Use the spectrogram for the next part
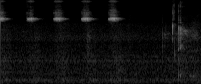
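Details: Two-spotted cricket, a newly emerged adult, giving five evenly spaced high, shrill chirps about half a second apart. A short rustling noise follows near the end.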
